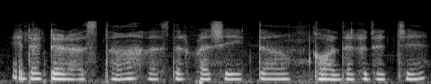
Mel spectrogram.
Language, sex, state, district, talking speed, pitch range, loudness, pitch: Bengali, female, West Bengal, Cooch Behar, 125 wpm, 240-255 Hz, -17 LUFS, 245 Hz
